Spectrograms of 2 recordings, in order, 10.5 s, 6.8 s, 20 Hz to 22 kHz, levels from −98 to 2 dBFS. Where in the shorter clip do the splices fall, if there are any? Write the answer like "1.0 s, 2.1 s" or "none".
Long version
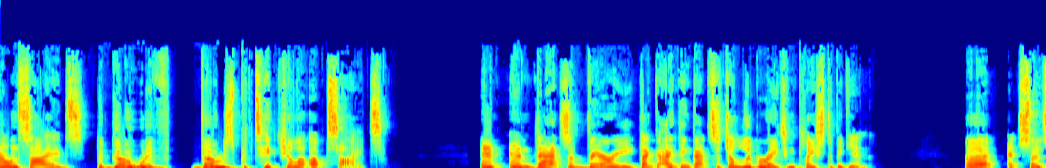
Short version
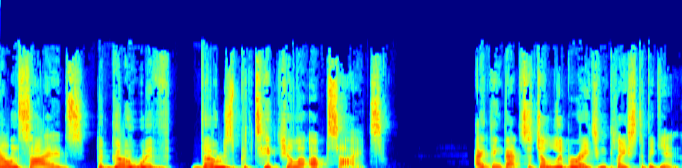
4.7 s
